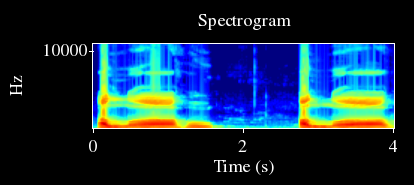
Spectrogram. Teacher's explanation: یہ منہ بھر کے پڑھا جائے گا، اور اس کے آخر میں ہا کی آواز آئے گی۔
